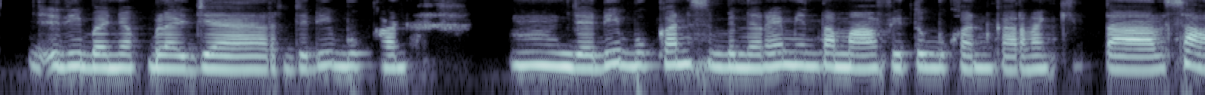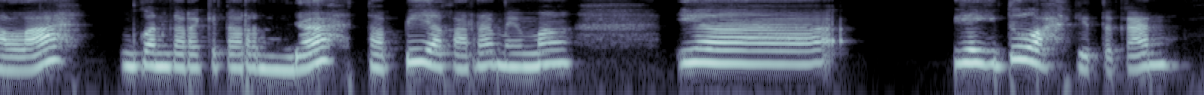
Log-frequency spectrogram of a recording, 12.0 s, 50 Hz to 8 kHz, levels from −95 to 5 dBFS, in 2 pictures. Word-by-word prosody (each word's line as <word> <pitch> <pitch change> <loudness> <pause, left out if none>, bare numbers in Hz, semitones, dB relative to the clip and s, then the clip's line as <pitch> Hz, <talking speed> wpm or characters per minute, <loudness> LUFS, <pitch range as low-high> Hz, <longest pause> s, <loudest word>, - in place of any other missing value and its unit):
Jadi 230 +1 -2
banyak 215 0 +1
belajar, 200 -1 0
jadi 210 +3 -6
bukan 230 -2 -3 0.5
mhm, 245 -1 +2
jadi 215 +2 -1
bukan 240 +1 0
sebenarnya 225 -1 0
minta 240 -1 0
maaf 210 -1 +2
itu 225 +1 -3
bukan 215 -1 -3
karena 200 0 -3
kita 200 -3 +1
salah, 195 +7 +5 0.3
bukan 240 0 0
karena 220 -1 -3
kita 225 -1 -5
rendah 210 +7 +3 0.2
tapi 275 +8 -1
ya - - +1
karena 210 +4 -3
memang 240 +4 0 0.6
iya, 285 0 +4 1.2
iya 280 0 +4
itu 260 +4 -3
lah - - +5
gitu 200 -2 -9
kan. 235 +6 0
220 Hz, 150 wpm, -22 LUFS, 210-240 Hz, 1.2 s, salah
